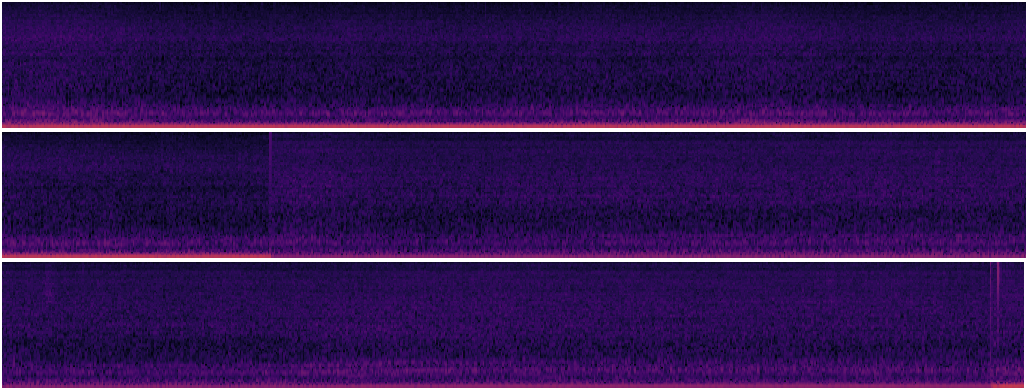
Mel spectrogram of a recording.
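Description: Light aircraft's piston engine droning steadily in the cockpit on final approach. A little under halfway through, the drone drops suddenly to a quieter level, and its low tone shifts a few seconds before the end.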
